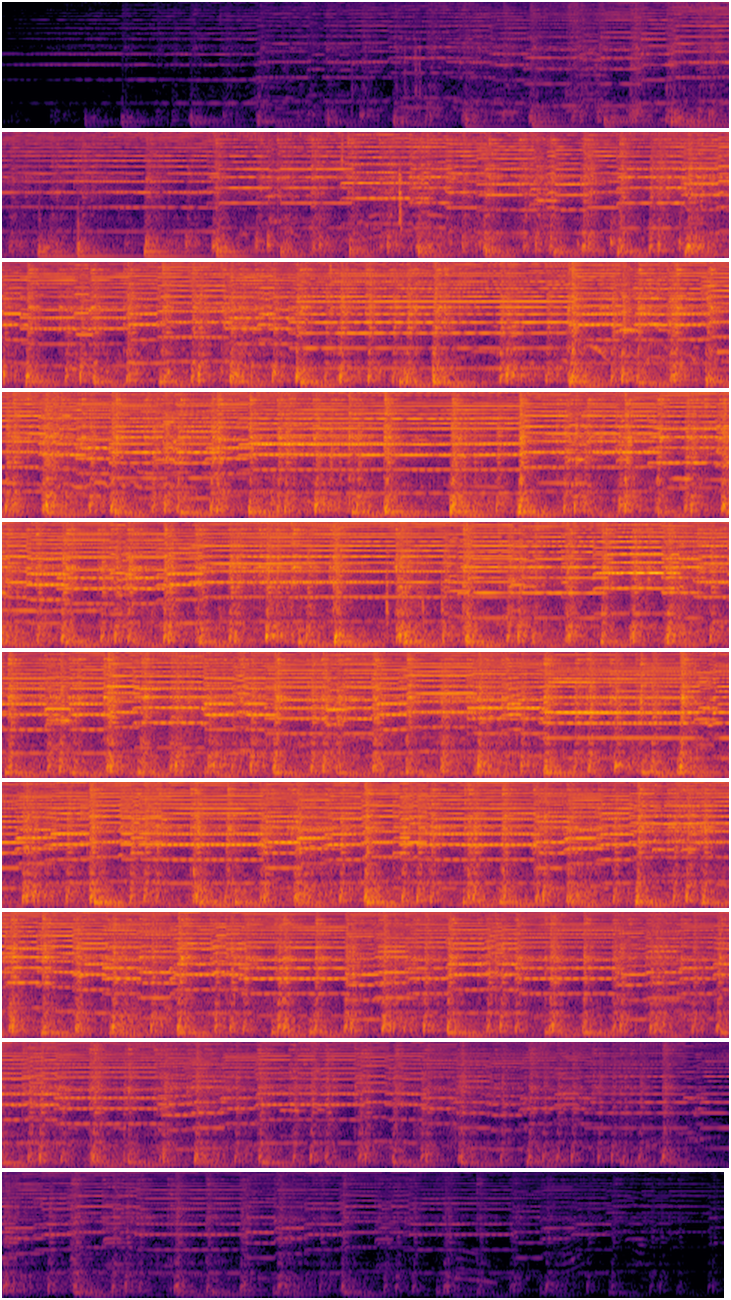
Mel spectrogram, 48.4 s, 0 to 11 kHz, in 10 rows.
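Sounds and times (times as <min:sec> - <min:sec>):
Galician music from Muros: 0:00.2 - 0:48.4.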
